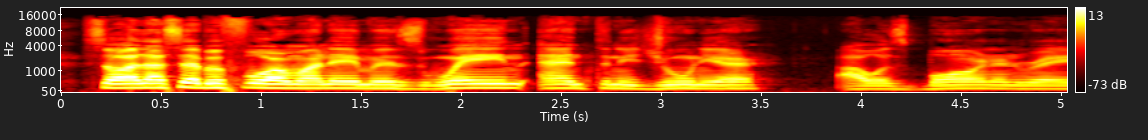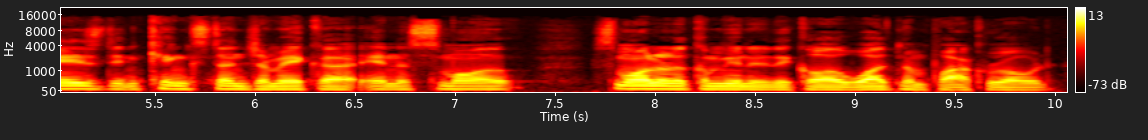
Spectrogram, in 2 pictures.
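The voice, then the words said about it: Strong Jamaican accent. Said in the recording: “I got an accent ... My accent is really fucking strong ... how real Jamaicans talk”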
